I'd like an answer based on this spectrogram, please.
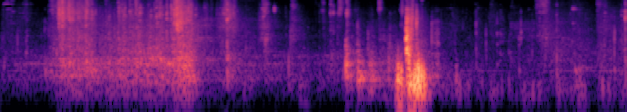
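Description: Handling noise from a handheld camera being moved about: rustling for a second or so, scattered clicks, and one short thump about four seconds in.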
